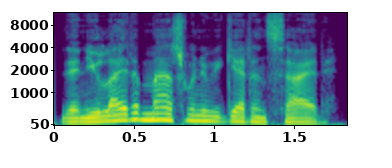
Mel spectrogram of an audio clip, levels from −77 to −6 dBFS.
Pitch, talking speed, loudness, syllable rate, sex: 135 Hz, 295 wpm, -14 LUFS, 6.4 syllables/s, male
